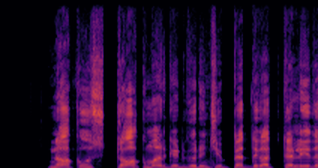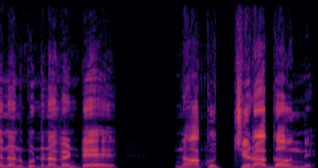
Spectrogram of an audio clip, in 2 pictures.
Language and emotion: Telugu, angry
